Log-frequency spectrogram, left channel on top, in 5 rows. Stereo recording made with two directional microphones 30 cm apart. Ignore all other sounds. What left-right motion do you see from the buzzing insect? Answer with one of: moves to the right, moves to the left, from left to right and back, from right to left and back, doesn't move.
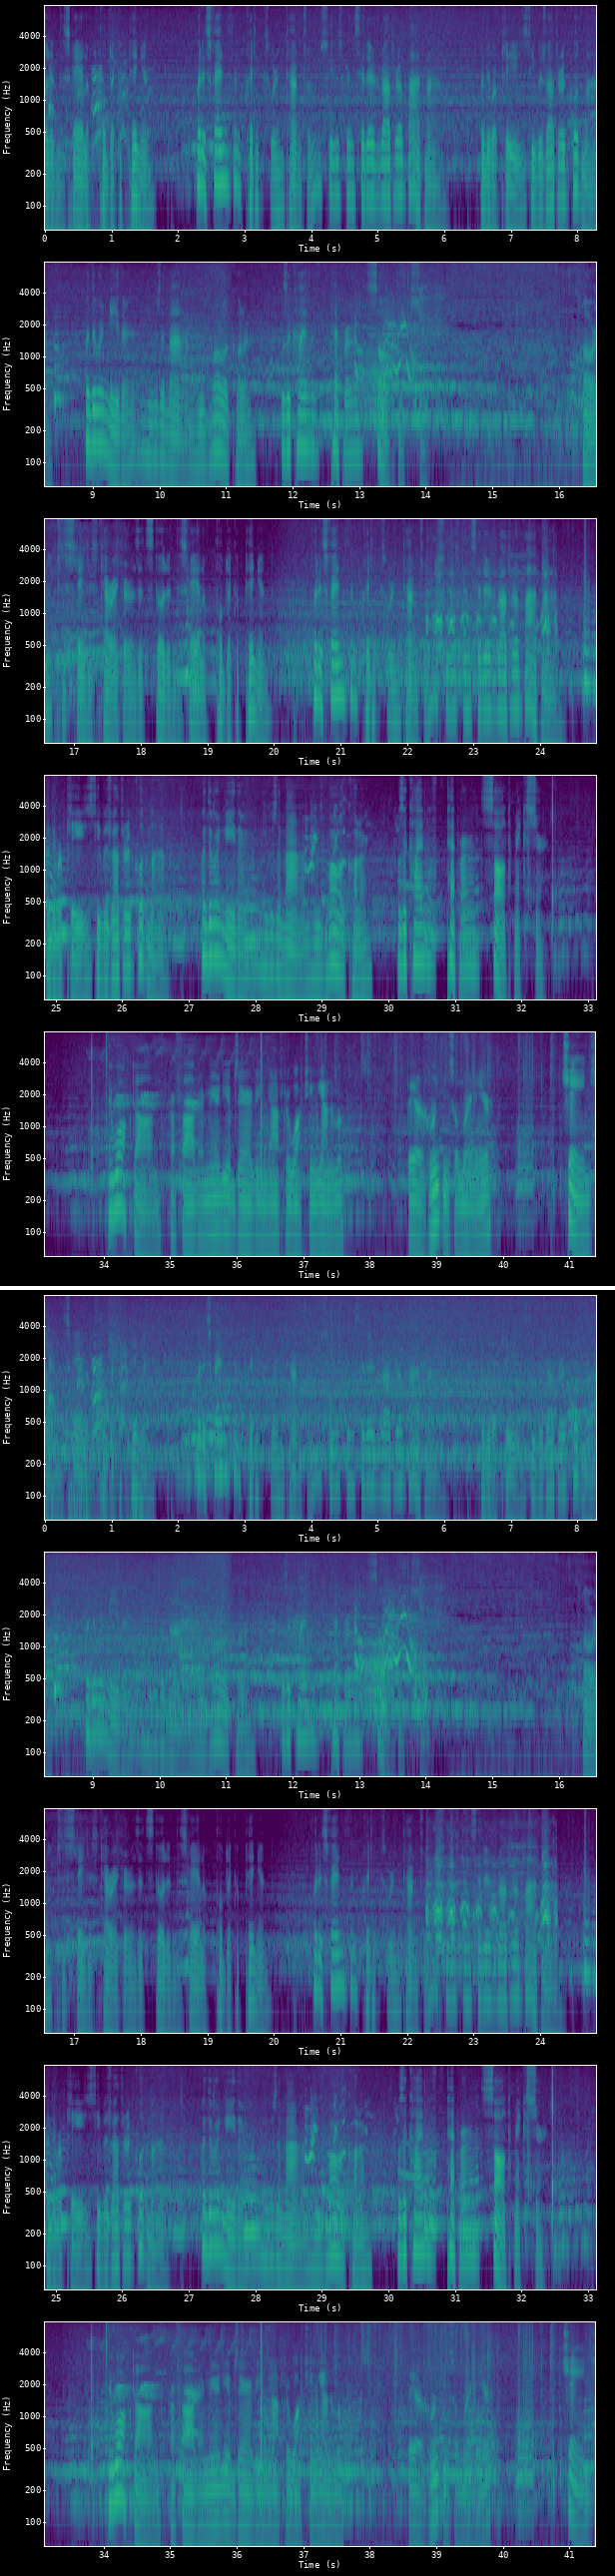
from right to left and back.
